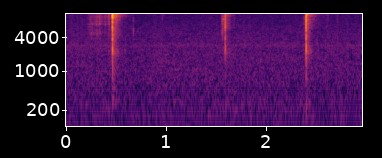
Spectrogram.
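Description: Scissors snipping crochet yarn while making a Christmas ornament hat: three crisp, separate cuts spaced about a second apart, close and quiet against a near-silent room.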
